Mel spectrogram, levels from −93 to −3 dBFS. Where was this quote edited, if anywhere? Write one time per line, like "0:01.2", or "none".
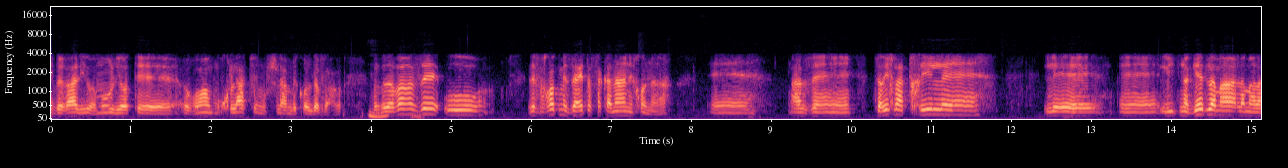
0:09.0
